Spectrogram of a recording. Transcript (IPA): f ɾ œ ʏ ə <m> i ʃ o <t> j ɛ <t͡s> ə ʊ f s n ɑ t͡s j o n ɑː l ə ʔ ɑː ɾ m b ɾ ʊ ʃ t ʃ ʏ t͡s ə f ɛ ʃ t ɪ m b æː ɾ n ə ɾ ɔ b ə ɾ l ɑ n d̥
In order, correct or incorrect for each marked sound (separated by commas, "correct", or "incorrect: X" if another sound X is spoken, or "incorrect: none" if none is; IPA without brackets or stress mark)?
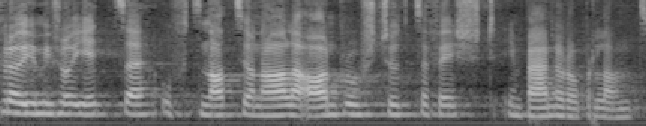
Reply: correct, incorrect: none, correct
